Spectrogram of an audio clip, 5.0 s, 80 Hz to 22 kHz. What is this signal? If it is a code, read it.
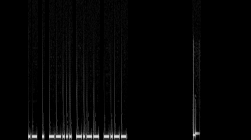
Morse code, heard as a keyed tone, about 36 wpm, 700 Hz. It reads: AE7YY
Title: USA Call Signs - 4x Character Spacing - 35wpm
